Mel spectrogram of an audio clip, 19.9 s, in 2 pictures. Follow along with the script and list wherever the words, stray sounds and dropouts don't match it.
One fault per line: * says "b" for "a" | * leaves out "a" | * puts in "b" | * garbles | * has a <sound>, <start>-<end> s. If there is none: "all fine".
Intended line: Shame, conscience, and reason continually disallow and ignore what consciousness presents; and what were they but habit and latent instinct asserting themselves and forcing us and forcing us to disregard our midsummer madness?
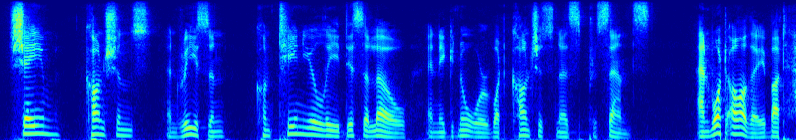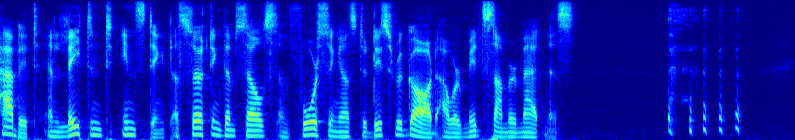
* says "are" for "were"
* leaves out "and forcing us"
* has a laugh, 18.3-19.3 s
